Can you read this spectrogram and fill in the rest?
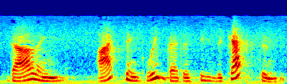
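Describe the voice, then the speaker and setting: A woman's voice: low-pitched, very animated, unhurried, a bit bright, heavily acted. An actress playing a spirited, romantic young lady in a 1940s radio comedy. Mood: tender. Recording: muffled, hissy 1940s radio recording.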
